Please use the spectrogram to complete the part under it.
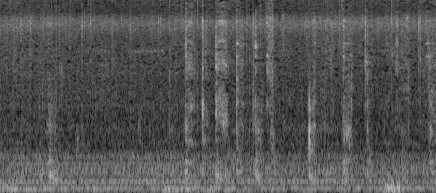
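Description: Ginger-garlic paste and bitter gourd frying in oil for a spiced stir-fry, a constant sizzle with rapid metallic stirring scrapes that come in bursts, close and moderately loud, no voices.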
